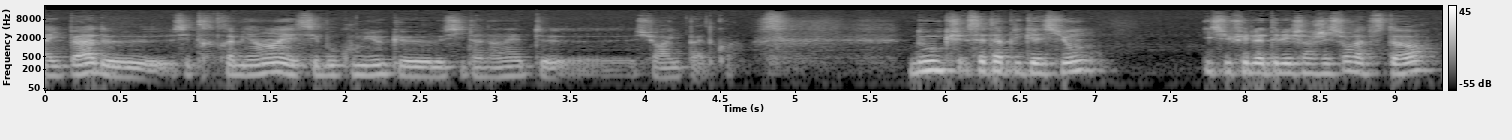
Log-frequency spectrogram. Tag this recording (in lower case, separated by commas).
speech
